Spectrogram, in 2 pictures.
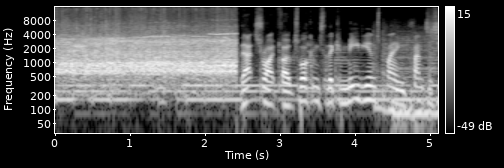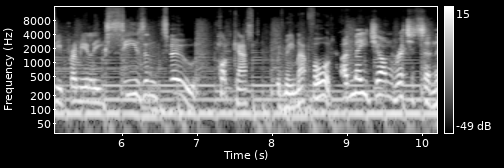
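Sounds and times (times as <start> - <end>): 
applause: 0.0 - 2.4
speech: 2.4 - 10.1.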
